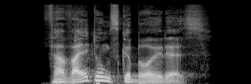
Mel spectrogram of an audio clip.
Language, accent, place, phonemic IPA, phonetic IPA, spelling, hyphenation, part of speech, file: German, Germany, Berlin, /fɛʁˈvaltʊŋsɡəˌbɔʏ̯dəs/, [fɛɐ̯ˈvaltʊŋsɡəˌbɔɪ̯dəs], Verwaltungsgebäudes, Ver‧wal‧tungs‧ge‧bäu‧des, noun, De-Verwaltungsgebäudes.ogg
- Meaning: genitive singular of Verwaltungsgebäude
